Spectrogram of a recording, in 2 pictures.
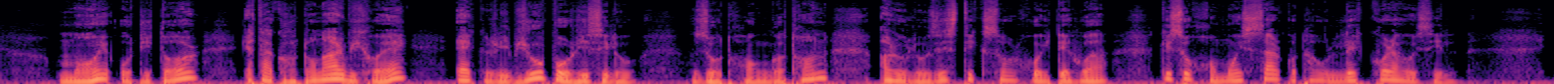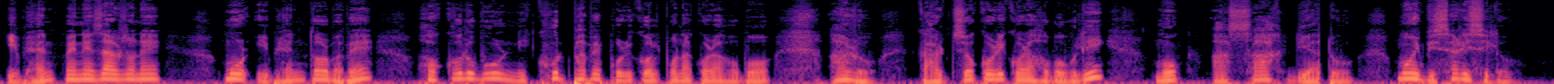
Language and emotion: Assamese, fearful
